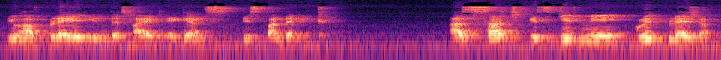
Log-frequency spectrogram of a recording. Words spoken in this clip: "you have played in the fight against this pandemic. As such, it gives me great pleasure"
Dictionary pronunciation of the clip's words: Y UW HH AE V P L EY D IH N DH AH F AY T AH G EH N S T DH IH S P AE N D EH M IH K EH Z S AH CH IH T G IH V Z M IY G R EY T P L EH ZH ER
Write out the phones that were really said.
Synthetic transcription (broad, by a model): Y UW HH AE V P L EY D IH N DH AH F AY T AH G EH N S T DH IH S P AE N D EH M IH K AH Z S AH CH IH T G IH V M IY G R EY T P L EH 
